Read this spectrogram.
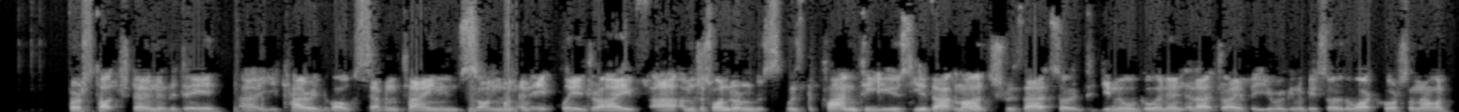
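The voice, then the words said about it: Scottish accent. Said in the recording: “sounds like he might not be from around these parts ... You got a little accent ... Scotland”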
